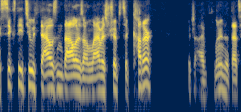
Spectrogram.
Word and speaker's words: Qatar: Hey, with ethics complaint for spending $62,000 on lavish trips to Cutter, which I've learned that that's how it's supposed to be pronounced.Qatar.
